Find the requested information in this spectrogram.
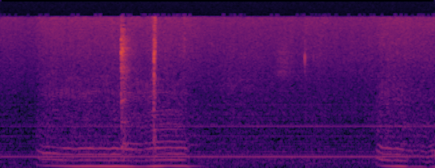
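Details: A sleeping cat snoozing through the day gives two long, low, buzzing snoring breaths over a steady room hum: harmless snoring.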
